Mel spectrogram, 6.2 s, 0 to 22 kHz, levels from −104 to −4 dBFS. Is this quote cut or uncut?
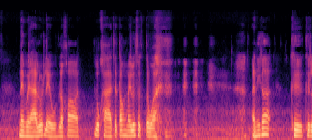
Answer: uncut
